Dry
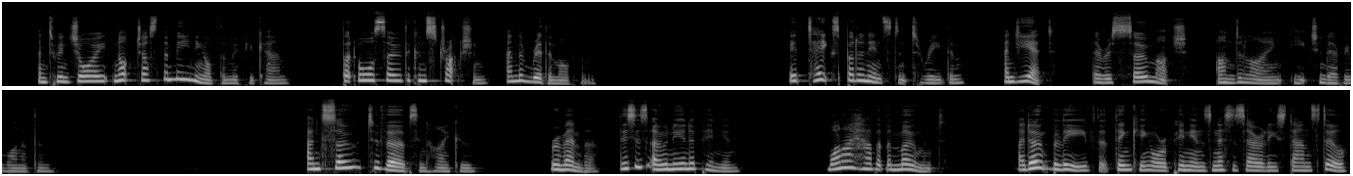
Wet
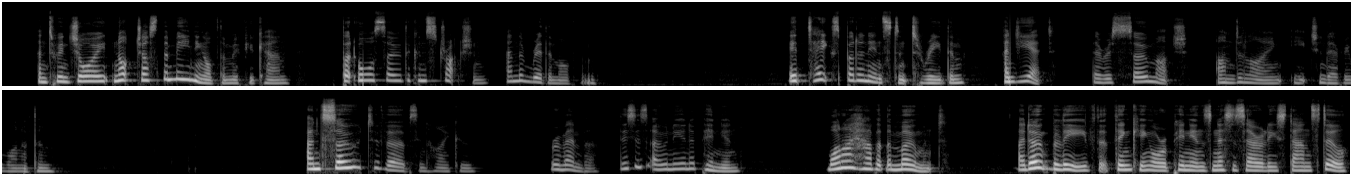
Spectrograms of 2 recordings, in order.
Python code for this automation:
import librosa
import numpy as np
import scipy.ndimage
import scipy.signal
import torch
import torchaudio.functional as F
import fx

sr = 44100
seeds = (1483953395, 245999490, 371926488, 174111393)

y = fx.gain(x, sr, db=fx.steps((0.0, 6.0), (3.61, -2.0), (5.85, 8.5), (8.04, 2.0), (8.77, 9.0), (10.08, 0.0), (13.71, 7.5), (17.16, -4.5), (20.51, 7.0)))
